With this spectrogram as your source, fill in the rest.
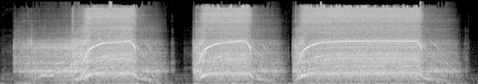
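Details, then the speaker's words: Dewalt cordless SDS drill on trigger test: three pulls, each winding up to a piercing, steady high whine far above normal; motor overspeeding, controller problem suspected, not confirmed. "What is going on there? Something badly wrong there. That's running way too fast."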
